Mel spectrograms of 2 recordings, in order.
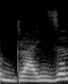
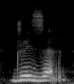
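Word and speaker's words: drizzle: यहाँ पर है, अब इसको ड्राइजल नहीं पढ़ेंगे, इसको पढ़ेंगे DR को ड्र ई जल, ड्रिजल, ड्रिजल, LE को ल प्रोनाउंस करेंगे, डबल ये जो Z है इसको ज प्रोनाउंस करेंगे।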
